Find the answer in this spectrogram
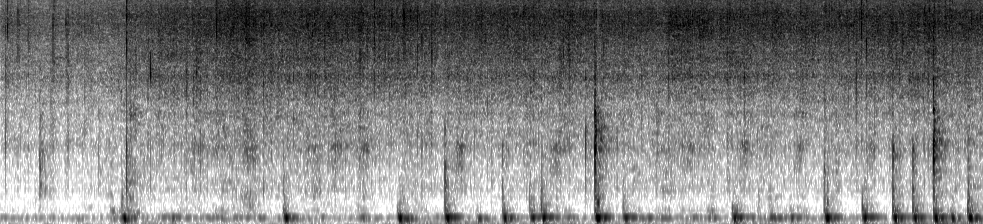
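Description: Onion paste frying in oil in a pan, sizzling steadily, being fried until the oil separates. A wooden spoon stirs it, knocking and scraping against the pan, with the knocks coming thick and fast from about four seconds in.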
